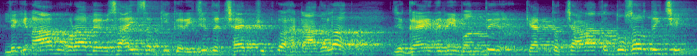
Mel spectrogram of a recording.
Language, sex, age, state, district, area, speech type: Maithili, male, 60+, Bihar, Madhubani, urban, spontaneous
